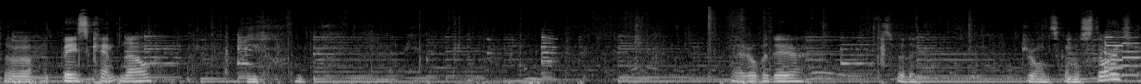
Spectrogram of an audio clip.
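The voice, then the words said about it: Out of breath, breathy speech. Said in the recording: “we're already out of breath”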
